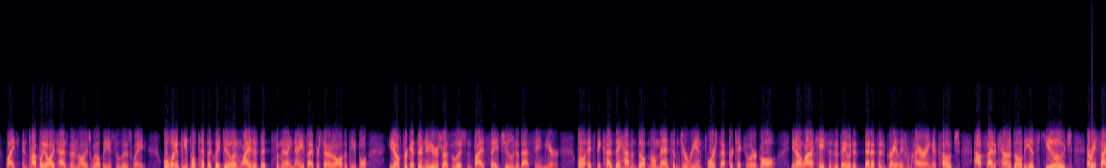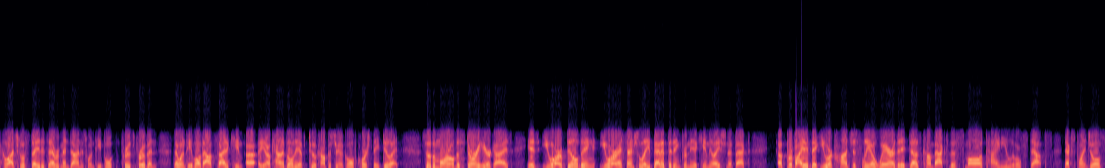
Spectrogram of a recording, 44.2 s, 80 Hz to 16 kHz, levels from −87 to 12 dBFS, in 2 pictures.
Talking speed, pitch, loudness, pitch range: 205 wpm, 165 Hz, -17 LUFS, 150-190 Hz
